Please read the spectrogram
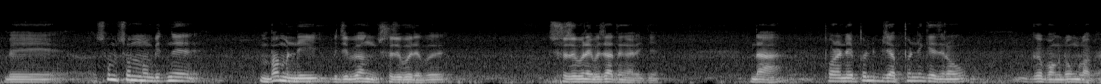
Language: Bodo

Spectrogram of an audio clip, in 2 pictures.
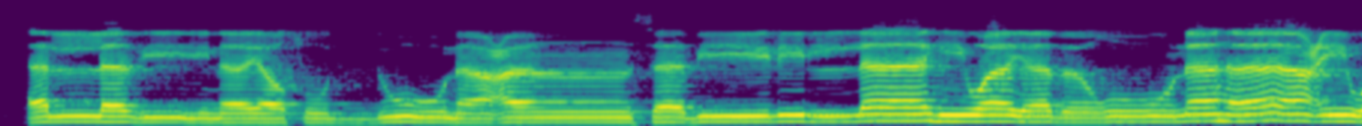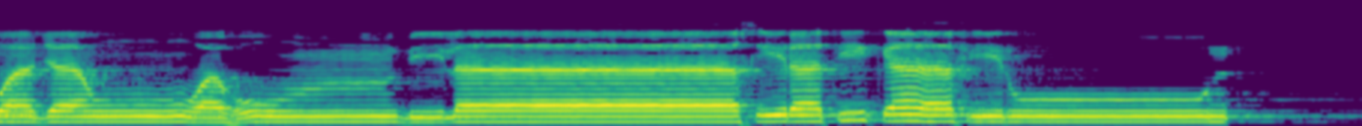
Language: Arabic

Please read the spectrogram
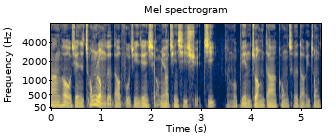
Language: Chinese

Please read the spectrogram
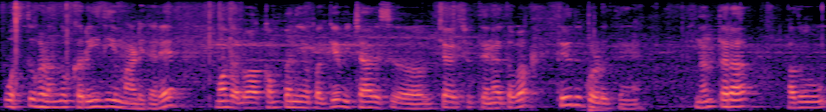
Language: Kannada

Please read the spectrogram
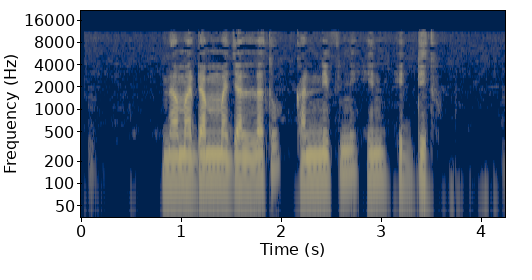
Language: Oromo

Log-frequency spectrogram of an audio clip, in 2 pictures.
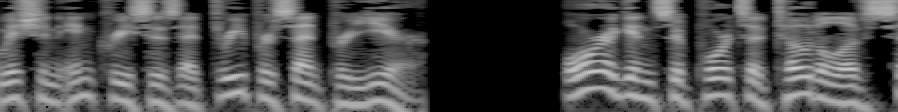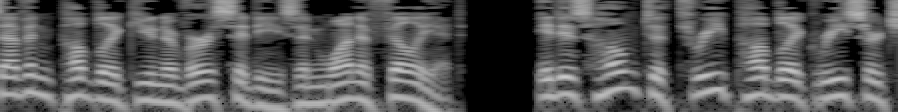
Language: English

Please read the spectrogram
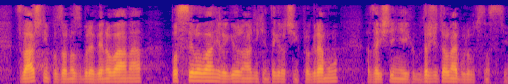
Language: Czech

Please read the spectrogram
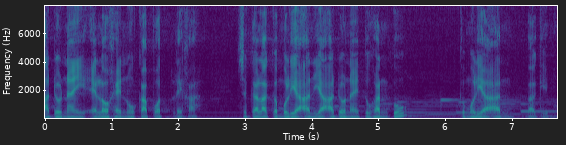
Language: Indonesian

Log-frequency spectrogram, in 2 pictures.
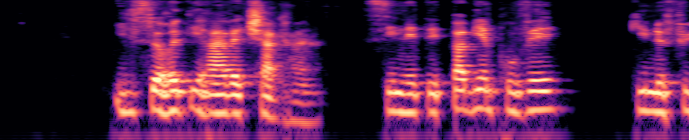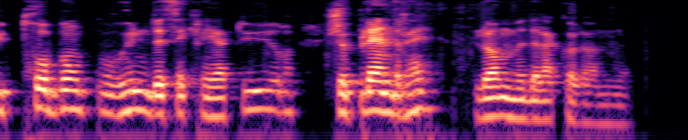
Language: French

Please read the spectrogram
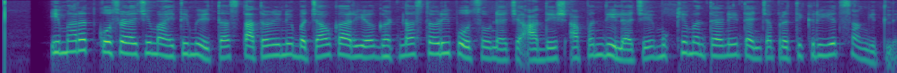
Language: Marathi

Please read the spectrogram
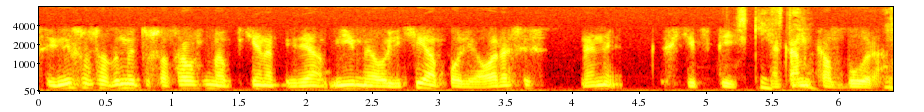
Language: Greek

